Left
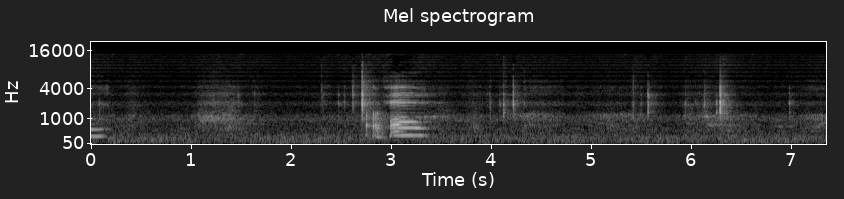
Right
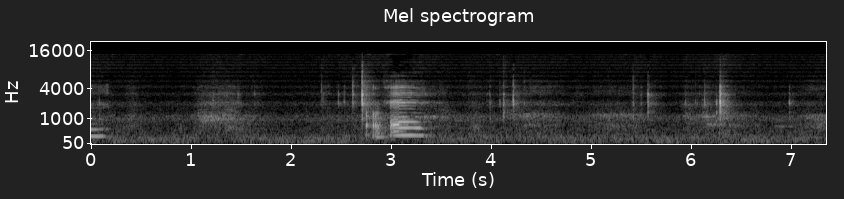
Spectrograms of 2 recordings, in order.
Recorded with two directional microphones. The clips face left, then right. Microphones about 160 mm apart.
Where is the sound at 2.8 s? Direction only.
15° left (ahead or behind).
